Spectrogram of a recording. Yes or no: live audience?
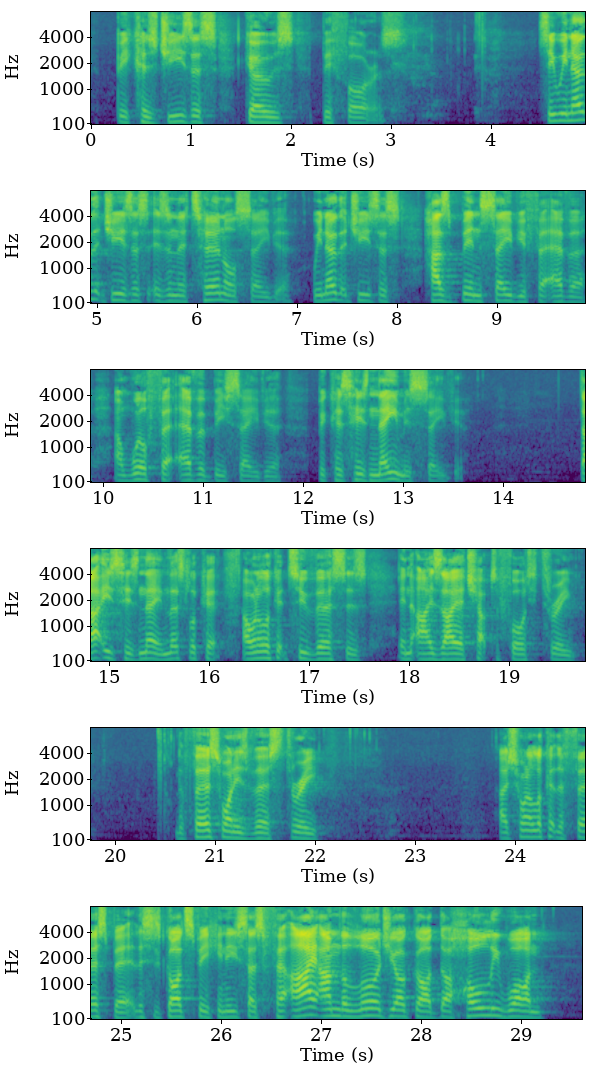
yes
